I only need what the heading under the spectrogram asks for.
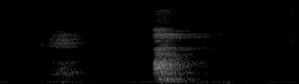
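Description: Two slow, airy breaths, a soft inhale followed by a stronger, longer exhale, with quiet pauses and no talking.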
